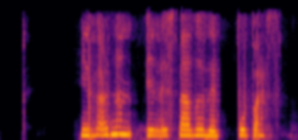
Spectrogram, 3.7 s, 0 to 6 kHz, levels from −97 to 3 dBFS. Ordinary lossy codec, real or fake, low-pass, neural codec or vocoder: AAC, 24 kbps; fake; 5.4 kHz; codec, 24 kHz, 0.9 kbps, WavTokenizer, small release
